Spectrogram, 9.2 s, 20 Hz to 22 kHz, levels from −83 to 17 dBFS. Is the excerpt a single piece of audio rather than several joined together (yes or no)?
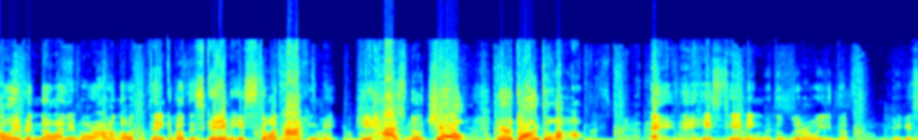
yes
